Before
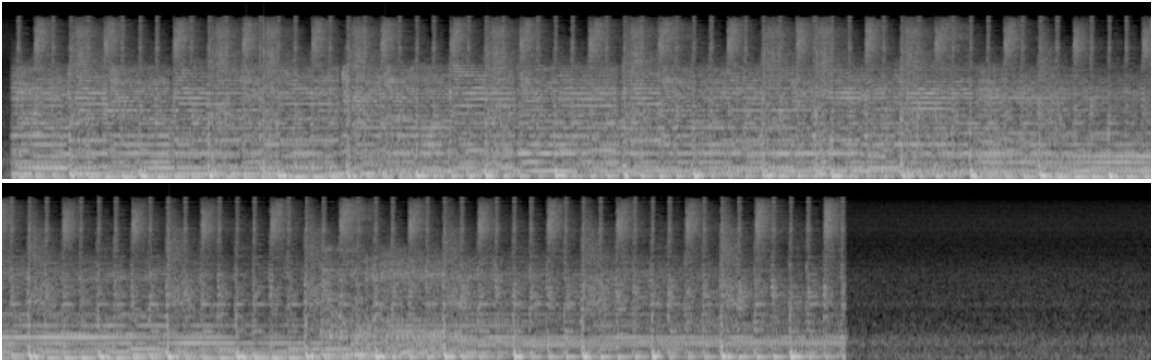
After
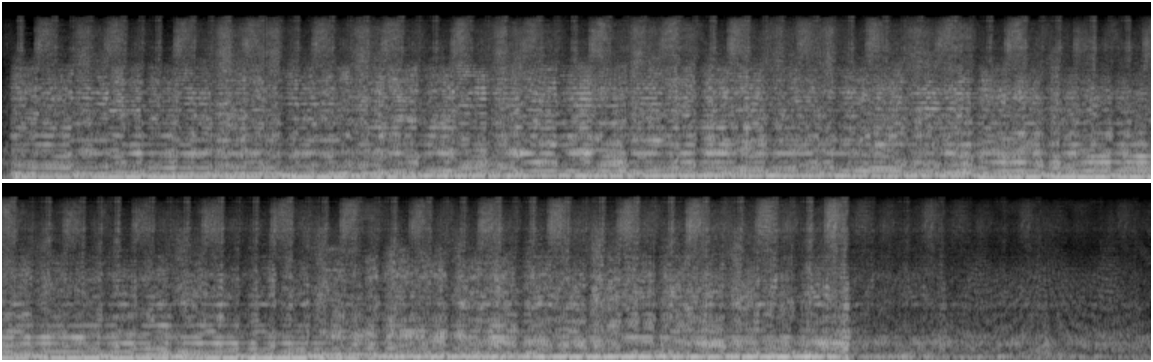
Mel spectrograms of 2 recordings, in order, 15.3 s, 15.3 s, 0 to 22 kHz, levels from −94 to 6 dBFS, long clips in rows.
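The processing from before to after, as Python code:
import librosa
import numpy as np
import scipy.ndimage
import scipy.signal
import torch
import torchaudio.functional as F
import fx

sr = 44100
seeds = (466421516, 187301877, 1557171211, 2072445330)

p1 = fx.over_compress(x, sr, threshold_db=-29.0, ratio=-1.0)
p2 = fx.chorus_voices(p1, sr, voices=6, hz=0.57, base_ms=20, depth_ms=1.7, mix_pct=65)
y = p2 + fx.echo_feedback(p2, sr, ms=646, feedback_pct=56, wet_db=-14.0, dry=0)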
